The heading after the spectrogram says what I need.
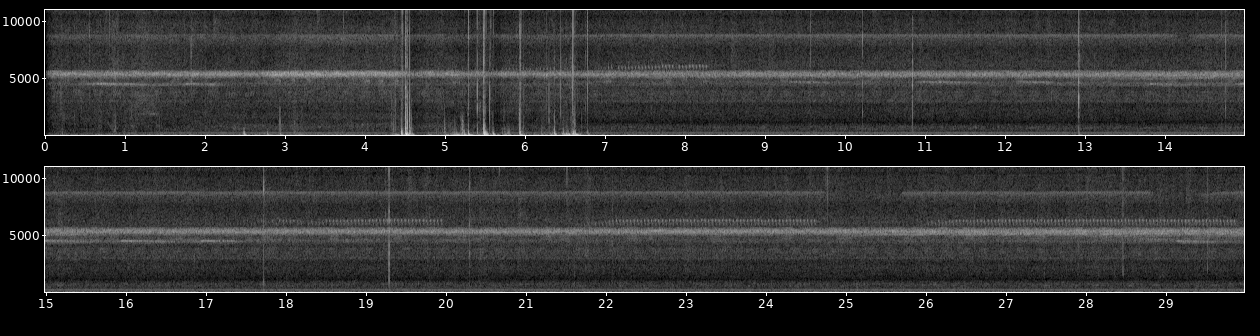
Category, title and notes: Soundscapes > Nature
Night summer Bugs in Ansan-si. South Korea.
Night and rain. Bugs and water drops. Ansan-si. South Korea.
